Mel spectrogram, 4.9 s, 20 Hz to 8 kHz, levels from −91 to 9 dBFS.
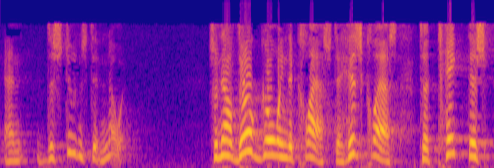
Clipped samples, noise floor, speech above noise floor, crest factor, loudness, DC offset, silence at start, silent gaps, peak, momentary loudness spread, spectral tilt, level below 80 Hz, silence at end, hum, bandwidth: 0.4%; -57 dBFS; 45 dB; 14 dB; -12 LUFS; under 0.1%; 0.05 s; none; 0 dBFS; 15 LU; -7.5 dB/octave; -48 dBFS; 0 s; none; 6.6 kHz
